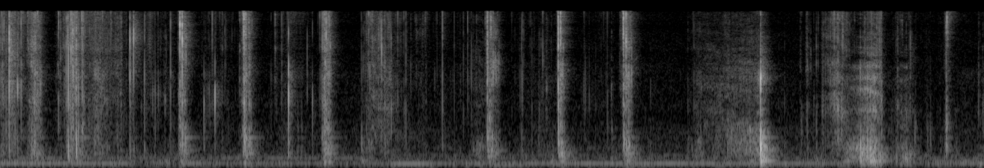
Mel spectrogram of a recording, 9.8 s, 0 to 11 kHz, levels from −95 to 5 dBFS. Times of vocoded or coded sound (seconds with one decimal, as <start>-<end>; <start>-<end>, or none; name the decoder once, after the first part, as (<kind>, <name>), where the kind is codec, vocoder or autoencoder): none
